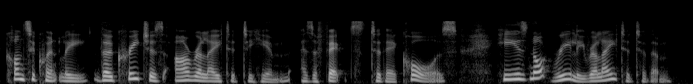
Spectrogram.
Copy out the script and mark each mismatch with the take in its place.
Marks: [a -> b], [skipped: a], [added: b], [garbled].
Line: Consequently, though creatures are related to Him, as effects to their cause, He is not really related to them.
Consequently, though creatures are related to Him, as effects to their cause, He is not really related to them.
